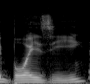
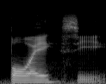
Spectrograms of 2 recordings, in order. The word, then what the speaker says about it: Boise: boisey yeah Boise yeah the people always say boy Z I say boy yeah but it's B Y like boy C is like the right way to say yeah okay yeah that's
